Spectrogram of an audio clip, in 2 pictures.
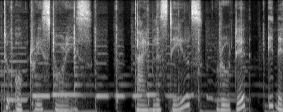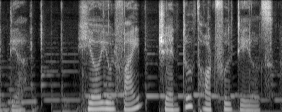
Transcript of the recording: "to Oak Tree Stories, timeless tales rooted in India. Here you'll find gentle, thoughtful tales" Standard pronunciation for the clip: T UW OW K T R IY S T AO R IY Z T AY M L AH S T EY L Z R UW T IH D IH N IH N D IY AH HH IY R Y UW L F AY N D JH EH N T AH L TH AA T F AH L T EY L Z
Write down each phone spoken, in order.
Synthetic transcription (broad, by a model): T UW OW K T R IY S T AO R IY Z T AY M L AH S T EY L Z R UW T IH D IH N IH N D IY AH HH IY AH Y UW L F AY N D JH EH N T AH L T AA T F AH L T EY L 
